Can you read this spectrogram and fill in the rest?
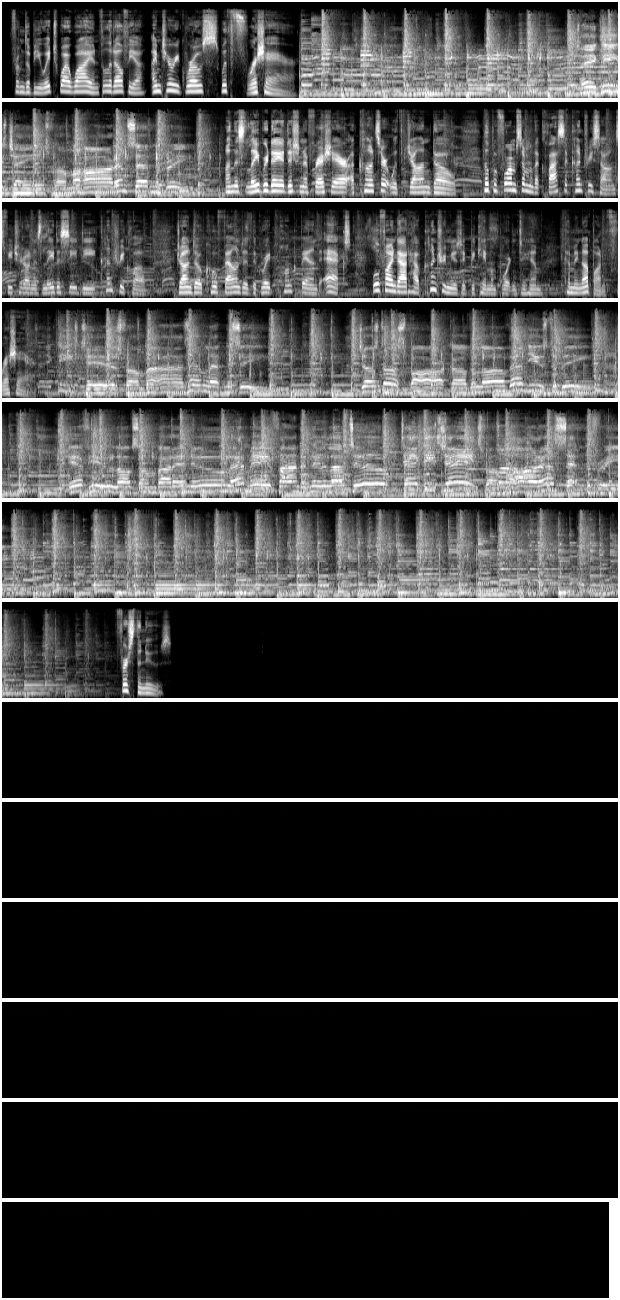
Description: Terry Gross is the host and an executive producer of Fresh Air, the daily program of interviews and reviews.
